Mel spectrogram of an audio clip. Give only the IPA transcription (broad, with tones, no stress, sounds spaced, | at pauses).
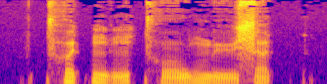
t̪ʰ ɵ˥ t̚ ŋ ɪ˨˥ ŋ t̪ʰ o˨˥ w m yː˨ s ɐ˧ t̚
